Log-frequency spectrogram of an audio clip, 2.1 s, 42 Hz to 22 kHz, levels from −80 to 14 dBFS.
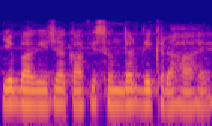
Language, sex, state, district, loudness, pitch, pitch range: Hindi, male, Arunachal Pradesh, Lower Dibang Valley, -18 LUFS, 125 Hz, 125-130 Hz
